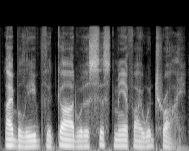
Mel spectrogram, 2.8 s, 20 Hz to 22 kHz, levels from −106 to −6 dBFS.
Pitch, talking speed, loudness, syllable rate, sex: 105 Hz, 235 wpm, -19 LUFS, 5.3 syllables/s, male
